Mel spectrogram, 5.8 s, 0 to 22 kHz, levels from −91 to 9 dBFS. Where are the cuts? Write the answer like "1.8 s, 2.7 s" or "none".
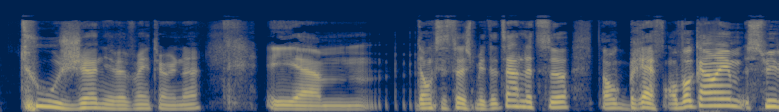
3.1 s, 4.0 s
